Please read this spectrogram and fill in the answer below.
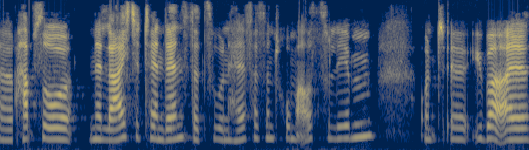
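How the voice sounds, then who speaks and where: Against a quiet background, a woman speaks in an ordinary speaking voice at a fairly high pitch and a moderate pace. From Kaiserslautern, Palatinate, Germany. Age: 20s. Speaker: management consultant. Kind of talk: casual interview chat. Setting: home office, remote call.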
